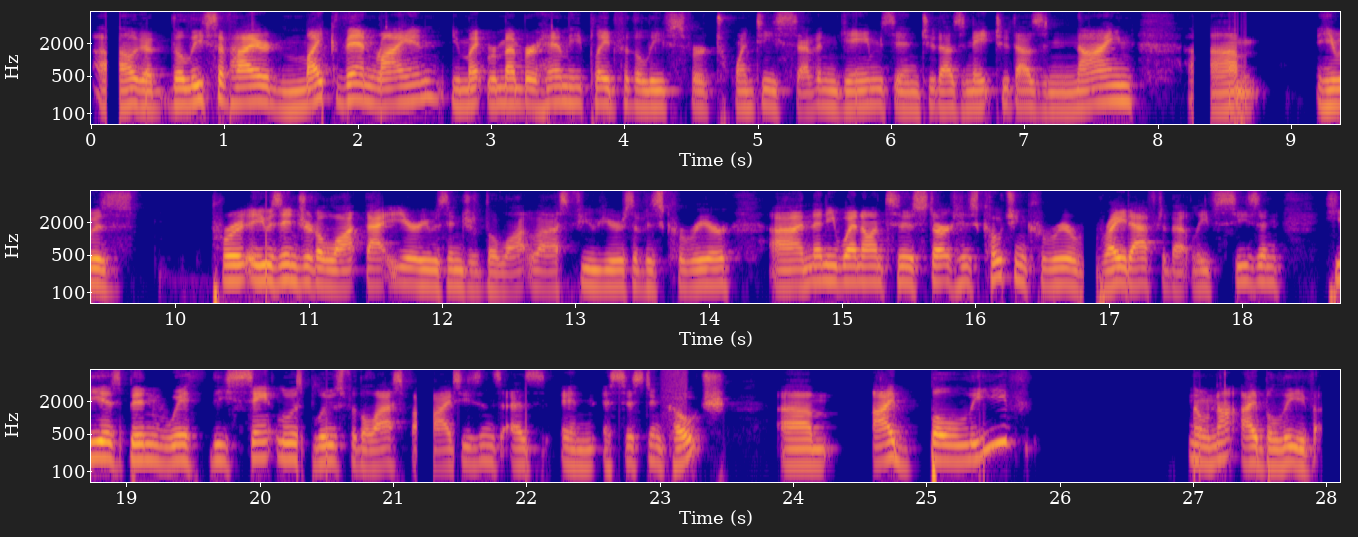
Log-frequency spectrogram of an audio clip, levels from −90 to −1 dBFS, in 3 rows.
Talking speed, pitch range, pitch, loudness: 185 wpm, 135-160 Hz, 145 Hz, -27 LUFS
